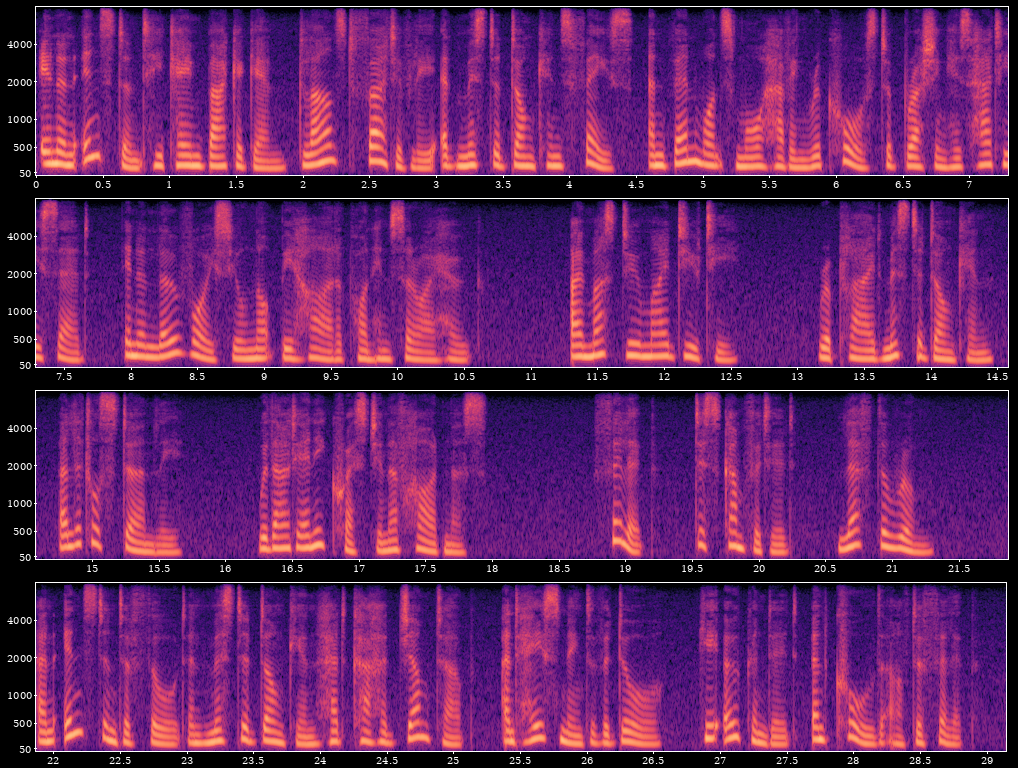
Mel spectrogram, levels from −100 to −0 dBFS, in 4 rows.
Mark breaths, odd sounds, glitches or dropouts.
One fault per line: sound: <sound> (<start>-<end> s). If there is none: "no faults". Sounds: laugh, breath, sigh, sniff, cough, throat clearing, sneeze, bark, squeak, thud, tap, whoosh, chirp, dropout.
no faults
